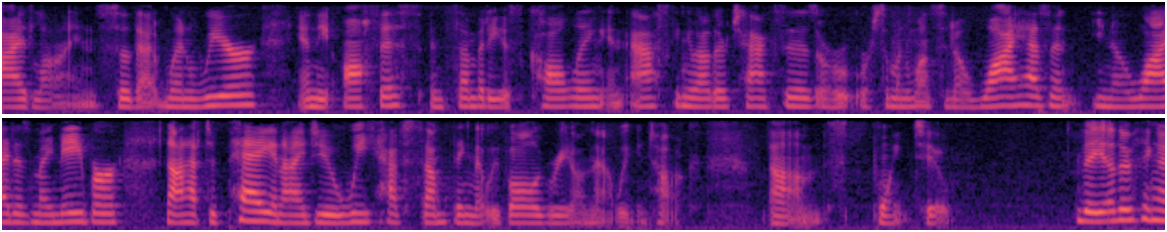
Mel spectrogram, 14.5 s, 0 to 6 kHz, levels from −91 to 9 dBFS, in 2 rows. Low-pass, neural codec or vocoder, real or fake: 5.4 kHz; none; real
